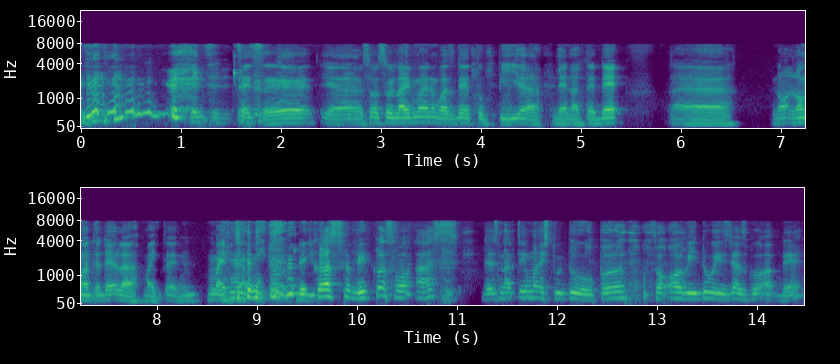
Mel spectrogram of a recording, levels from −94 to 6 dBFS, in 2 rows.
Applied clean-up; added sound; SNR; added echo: neural mask model Resemble Enhance denoiser.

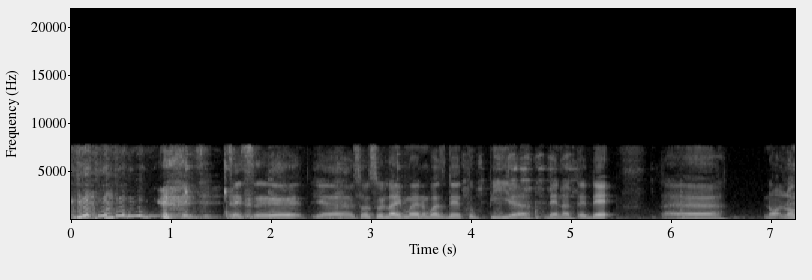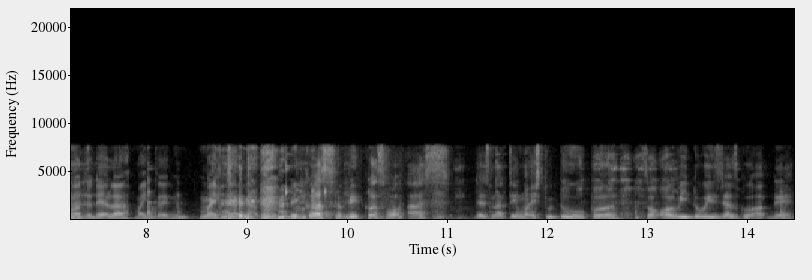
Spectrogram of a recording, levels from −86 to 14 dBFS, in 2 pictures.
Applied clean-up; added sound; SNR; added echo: none; Domestic sounds, home sounds; 16 dB; none.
